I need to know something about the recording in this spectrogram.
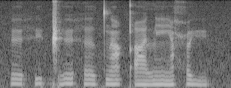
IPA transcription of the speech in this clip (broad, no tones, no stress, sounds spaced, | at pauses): ø h y ɡ͡ǁ ø h əː tʷ ã qʼ a l ẽ ħ y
